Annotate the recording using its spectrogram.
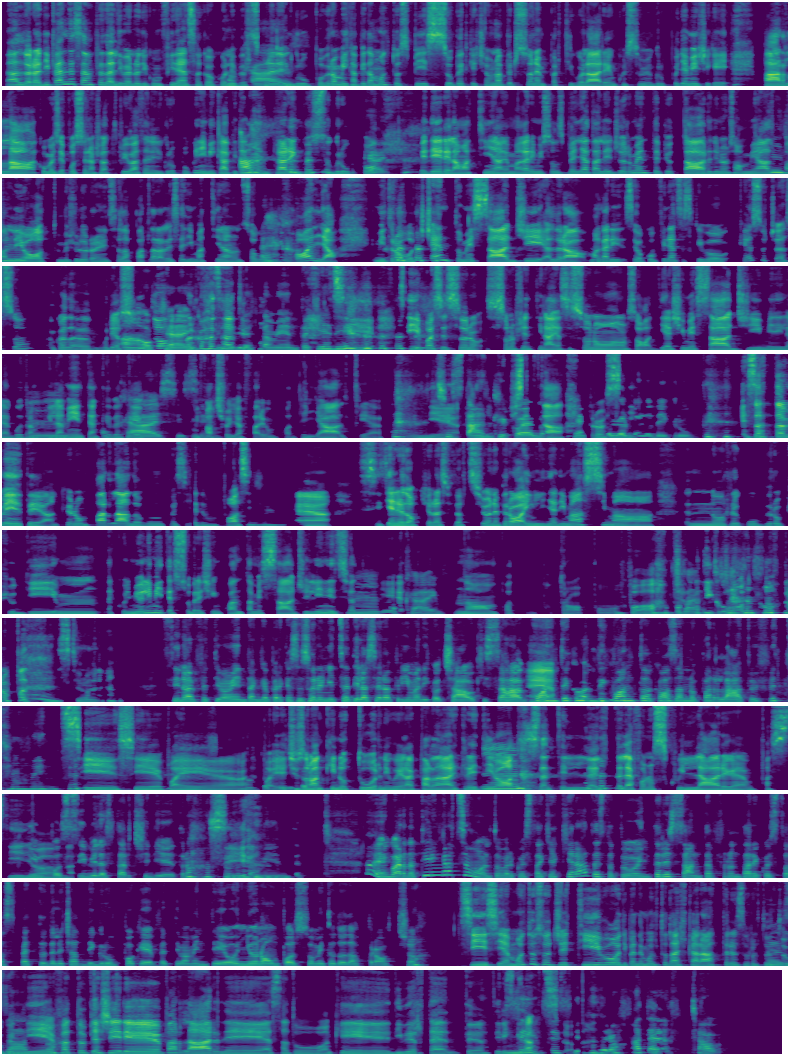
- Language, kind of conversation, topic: Italian, podcast, Come ti comporti in una chat di gruppo affollata?
- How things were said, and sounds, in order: snort; chuckle; laughing while speaking: "Ecco"; chuckle; tapping; other background noise; laughing while speaking: "Qualcosa"; chuckle; chuckle; chuckle; laughing while speaking: "un po' faticoso, troppa attenzione"; laughing while speaking: "certo"; chuckle; laughing while speaking: "effettivamente"; chuckle; laughing while speaking: "assolutamente"; chuckle; chuckle; chuckle; chuckle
